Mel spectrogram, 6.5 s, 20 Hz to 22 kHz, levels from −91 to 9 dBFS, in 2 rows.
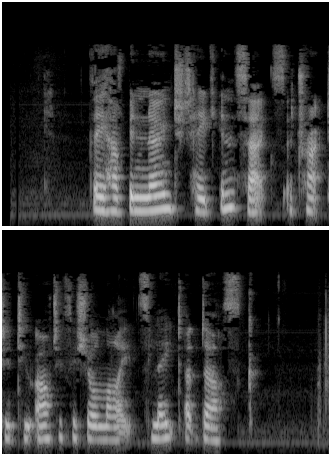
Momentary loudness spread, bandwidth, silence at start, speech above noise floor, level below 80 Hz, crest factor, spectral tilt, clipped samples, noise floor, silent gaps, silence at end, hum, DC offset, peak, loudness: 10 LU; 11.5 kHz; 0.9 s; 37 dB; -72 dBFS; 20 dB; -3.5 dB/octave; under 0.1%; -59 dBFS; none; 0 s; none; under 0.1%; -4 dBFS; -22 LUFS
